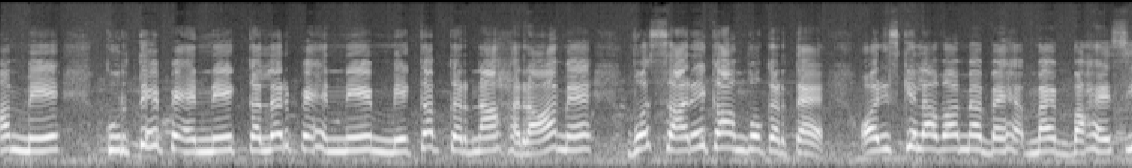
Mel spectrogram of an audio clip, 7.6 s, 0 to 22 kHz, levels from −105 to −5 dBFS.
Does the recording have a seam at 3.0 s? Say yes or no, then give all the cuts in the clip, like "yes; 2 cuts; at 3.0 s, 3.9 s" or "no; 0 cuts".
no; 0 cuts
